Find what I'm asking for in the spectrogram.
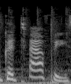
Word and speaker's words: Cattafi: Is it Cattafi? – It's Cattafi. – Oh, Cattafi.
